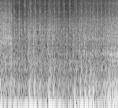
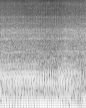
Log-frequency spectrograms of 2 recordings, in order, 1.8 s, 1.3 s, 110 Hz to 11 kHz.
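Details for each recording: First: 1995 Honda XR80R 80cc single after replacing an undersized main jet with the correct Honda jet: blips unevenly then settles steady with no stumble; bog fixed, normal running. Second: 1995 Honda XR80R 80cc kids dirt bike with an undersized main jet: idle fine, but from about half throttle up on a 100-yard run the engine note stays flat and sags, dying as if out of gas; bog from the small main jet.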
